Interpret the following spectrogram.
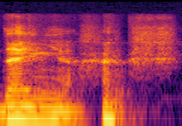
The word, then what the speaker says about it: Daigne: Yes, it's true that my last name is difficult to pronounce for most other language. It's pronounced Daigne, which is difficult to say.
